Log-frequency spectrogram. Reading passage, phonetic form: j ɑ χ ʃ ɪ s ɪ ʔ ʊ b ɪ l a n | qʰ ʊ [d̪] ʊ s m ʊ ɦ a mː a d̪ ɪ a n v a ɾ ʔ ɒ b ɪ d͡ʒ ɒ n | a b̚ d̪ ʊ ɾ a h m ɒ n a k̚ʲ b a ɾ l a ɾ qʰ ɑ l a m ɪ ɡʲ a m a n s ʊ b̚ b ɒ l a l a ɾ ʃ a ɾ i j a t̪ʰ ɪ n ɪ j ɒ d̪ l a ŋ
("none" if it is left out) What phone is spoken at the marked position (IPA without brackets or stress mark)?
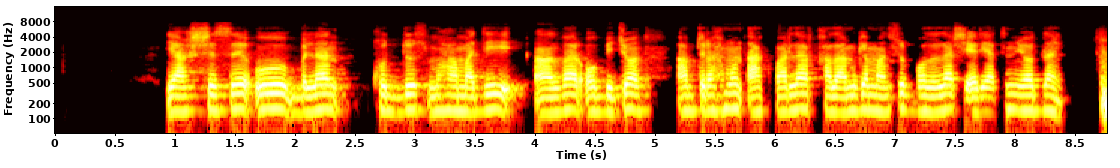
d̪ː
